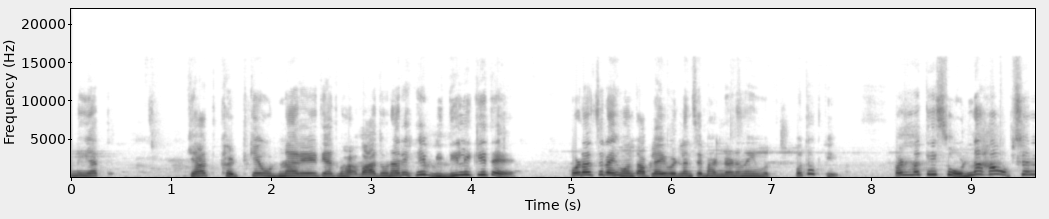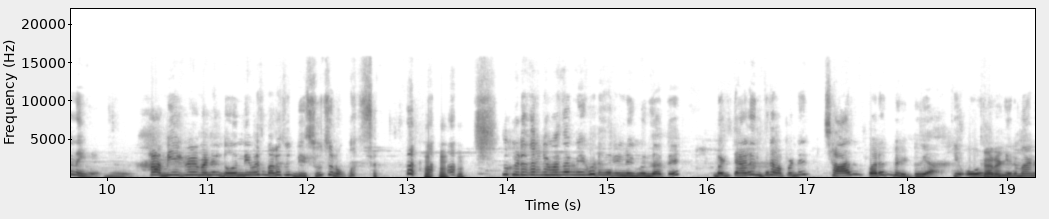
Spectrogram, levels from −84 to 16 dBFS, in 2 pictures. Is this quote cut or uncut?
uncut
